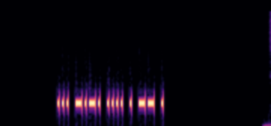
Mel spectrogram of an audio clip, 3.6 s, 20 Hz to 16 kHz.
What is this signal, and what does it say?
Morse code, heard as a keyed tone, about 40 wpm, 700 Hz. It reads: SCHEME
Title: Six Letter Words - 40wpm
